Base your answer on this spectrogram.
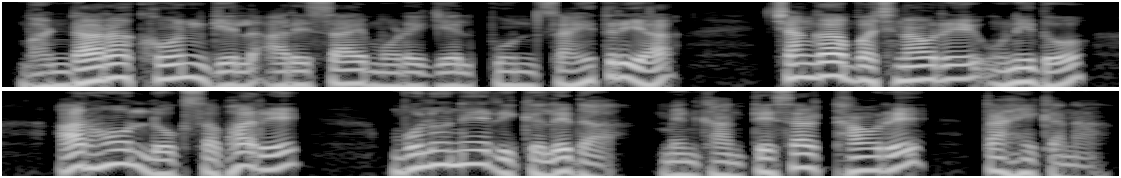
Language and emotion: Santali, neutral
